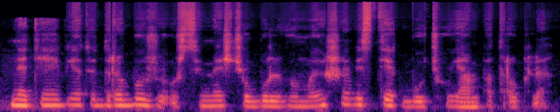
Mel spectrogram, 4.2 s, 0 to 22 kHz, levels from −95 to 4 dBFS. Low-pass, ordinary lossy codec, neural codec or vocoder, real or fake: 19.8 kHz; Opus, 24 kbps; none; real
